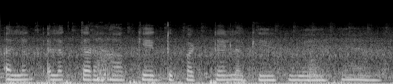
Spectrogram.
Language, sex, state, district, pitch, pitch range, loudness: Hindi, female, Haryana, Charkhi Dadri, 200 Hz, 185-210 Hz, -17 LUFS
